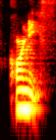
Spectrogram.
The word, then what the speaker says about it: Koornneef: And this is spelled really funny. It's Koornneef, Corneef.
